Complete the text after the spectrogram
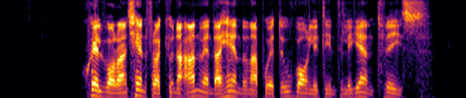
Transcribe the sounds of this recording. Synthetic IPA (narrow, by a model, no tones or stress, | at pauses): ɧɛlvaːɾhanɕɛnd̪fœɾat̪̚kʰɵnːa̰ʔanvɛnd̪aɦɛnd̪əɳapʰɔɛt̪uːvɑːnlɪɡ̚t̪ɪnt̪ʰɛlɪɡɛnt̪viːs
